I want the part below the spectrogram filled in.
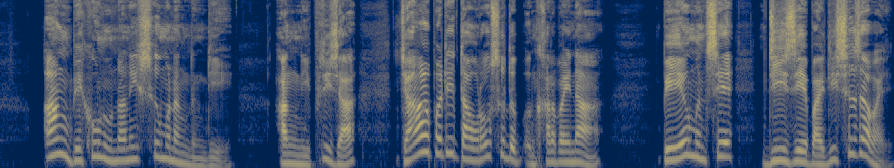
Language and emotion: Bodo, surprised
